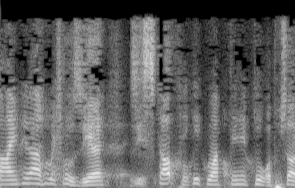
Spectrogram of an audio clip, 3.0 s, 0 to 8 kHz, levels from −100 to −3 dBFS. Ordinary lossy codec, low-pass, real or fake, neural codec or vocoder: MP3, 32 kbps; 7.2 kHz; fake; codec, 16 kHz, 0.5 kbps, FreqCodec, larger model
